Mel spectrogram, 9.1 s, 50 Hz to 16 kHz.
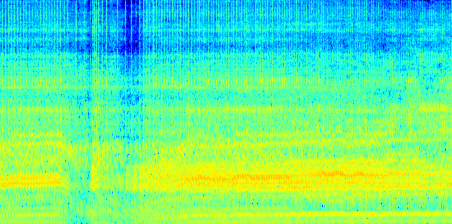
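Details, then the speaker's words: Discarded Husqvarna 128CD two-stroke trimmer: dips and stumbles, then settles into a steady blubbery fast idle; running rich. "Yeah, that's running rich. We'll leave it at that."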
